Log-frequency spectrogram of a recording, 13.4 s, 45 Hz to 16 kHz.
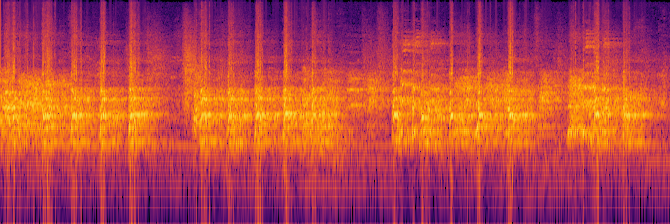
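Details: Dogs barking in a dense, overlapping chorus recorded 4/7/17: sharp, punchy barks and higher yips come in quick irregular bursts, roughly 105 per minute, over a steady whining din, with a brief lull near four seconds.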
